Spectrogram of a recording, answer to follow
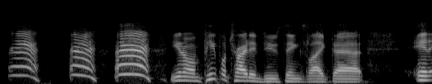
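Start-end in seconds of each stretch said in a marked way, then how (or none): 0.1-1.5 very high thin squeaks; squeaky cow call. Shown as a demonstration. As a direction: squeak it out like a nervous mouse. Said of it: "instead of just going".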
